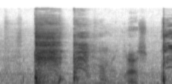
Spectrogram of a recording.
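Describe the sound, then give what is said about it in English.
A loud bout of harsh coughs and throat clearing from a person who has been vaping, three or four rough bursts with brief raspy pauses between them, ending in one more sharp cough. “Or use a cough button, which is the mute button.”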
